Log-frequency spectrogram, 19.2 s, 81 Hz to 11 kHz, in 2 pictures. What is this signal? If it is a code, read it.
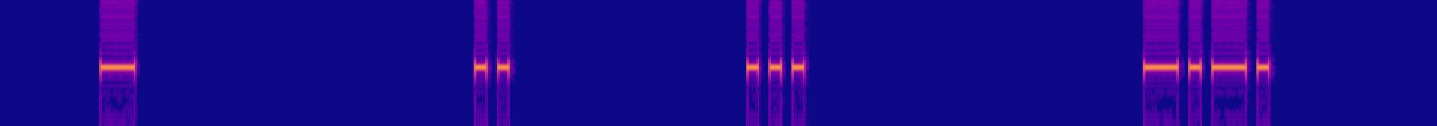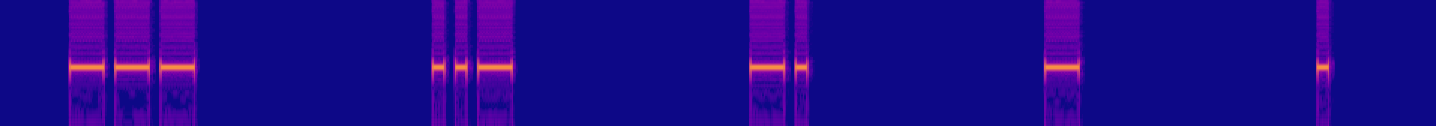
Morse code, heard as a keyed tone, about 16 wpm, 800 Hz. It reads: T I S C O U N T E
